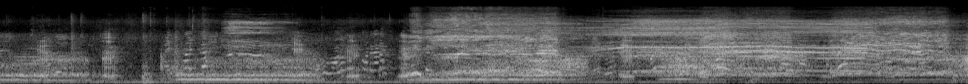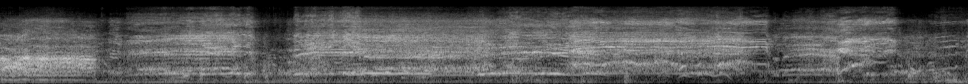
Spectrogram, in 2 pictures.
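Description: A pig squealing loudly and repeatedly as men hold it down in a rope net, with people's voices shouting over it.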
